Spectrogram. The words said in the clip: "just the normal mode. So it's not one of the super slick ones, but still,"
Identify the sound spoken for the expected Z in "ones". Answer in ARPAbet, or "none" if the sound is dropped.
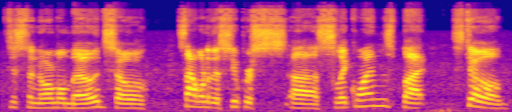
Z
